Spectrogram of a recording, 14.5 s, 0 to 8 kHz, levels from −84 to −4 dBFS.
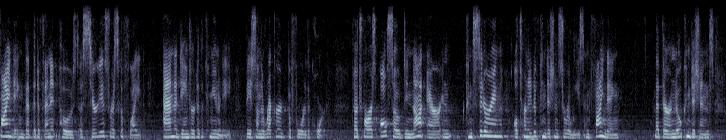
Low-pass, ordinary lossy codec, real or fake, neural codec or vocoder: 7.2 kHz; Opus, 16 kbps; real; none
